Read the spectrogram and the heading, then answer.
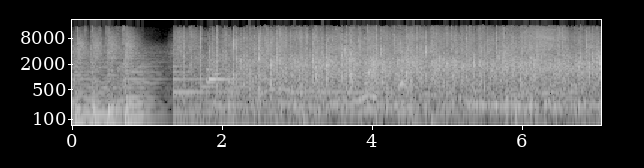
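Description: A song ends abruptly, followed by sustained applause from an audience, a steady dense patter of clapping that continues without letting up.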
